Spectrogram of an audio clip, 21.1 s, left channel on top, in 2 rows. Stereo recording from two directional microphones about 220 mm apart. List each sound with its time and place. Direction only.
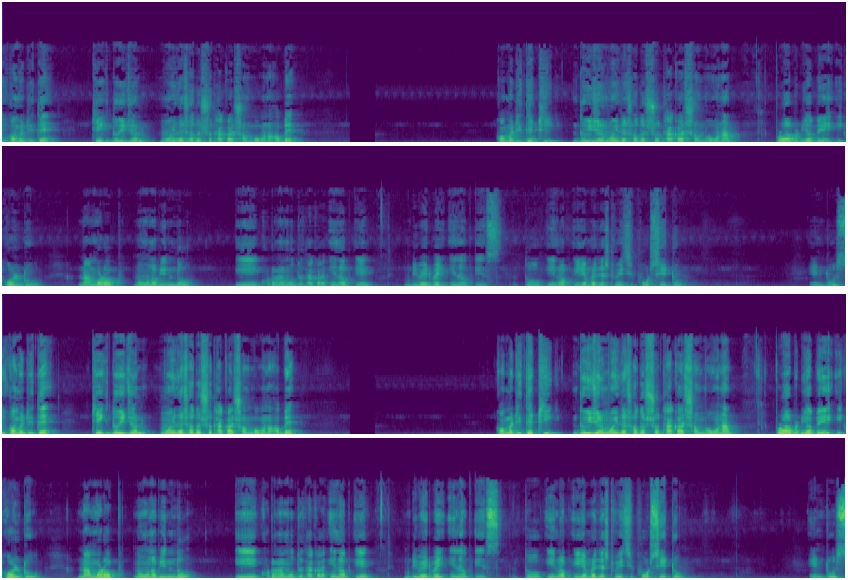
0.1 s speech: 40° right (ahead or behind)
6.1 s speech: 35° right (ahead or behind)
20.6 s speech: 40° right (ahead or behind)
